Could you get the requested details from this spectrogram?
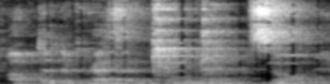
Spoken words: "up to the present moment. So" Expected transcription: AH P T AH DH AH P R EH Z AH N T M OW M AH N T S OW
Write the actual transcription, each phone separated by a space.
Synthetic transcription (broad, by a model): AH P T AH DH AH P R EH Z AH N T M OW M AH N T S OW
